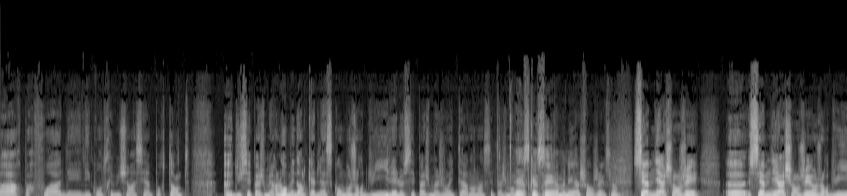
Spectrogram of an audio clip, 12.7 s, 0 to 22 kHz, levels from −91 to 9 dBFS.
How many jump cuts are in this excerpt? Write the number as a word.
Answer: zero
